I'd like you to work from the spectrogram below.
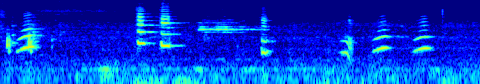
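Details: Talking Indian ringneck, a green parrot, producing speech-like mimicry: clipped harmonic syllables, a level sustained note, and short descending phrases spaced through a quiet room.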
